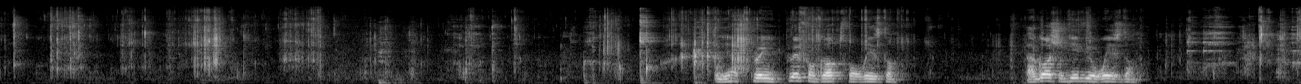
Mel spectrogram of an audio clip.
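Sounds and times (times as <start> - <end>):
biting and chewing food: 0.0 - 13.0.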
